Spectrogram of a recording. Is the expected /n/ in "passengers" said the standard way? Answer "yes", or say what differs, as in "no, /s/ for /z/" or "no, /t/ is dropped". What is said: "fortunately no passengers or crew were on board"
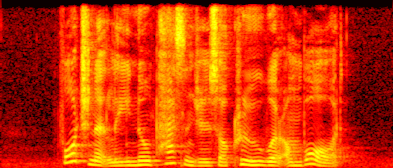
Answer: yes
